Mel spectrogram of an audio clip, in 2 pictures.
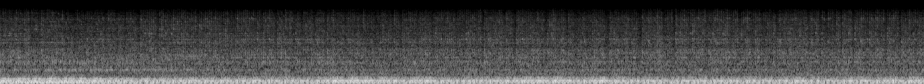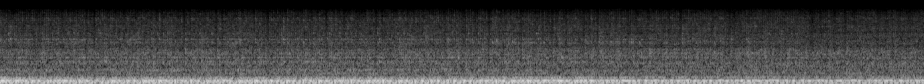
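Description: A 350 Chevy V8 with a new Erson camshaft (214/224 duration, 112 lobe separation) idling steadily in a 1986 Pontiac Trans Am, heard at the dual tailpipes as an even, deep exhaust pulse.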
